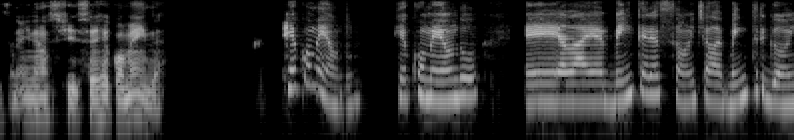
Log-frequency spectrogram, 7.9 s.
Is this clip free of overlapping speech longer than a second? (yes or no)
yes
